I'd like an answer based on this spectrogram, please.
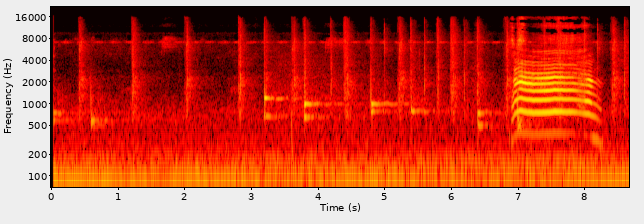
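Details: Beacher, a male first-generation Savannah cat (half domestic cat, half African serval) at a big cat sanctuary in Tampa, Florida, gives short chirping calls, then one long rising and falling meow, while playing with his tail.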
